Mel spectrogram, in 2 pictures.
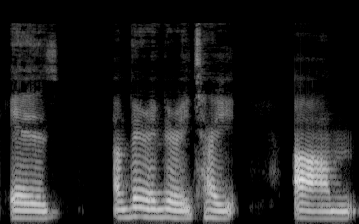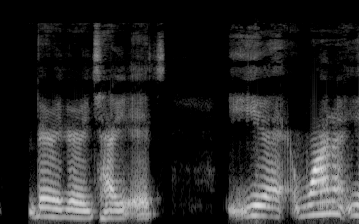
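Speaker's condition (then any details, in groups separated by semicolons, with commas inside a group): Cerebral palsy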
